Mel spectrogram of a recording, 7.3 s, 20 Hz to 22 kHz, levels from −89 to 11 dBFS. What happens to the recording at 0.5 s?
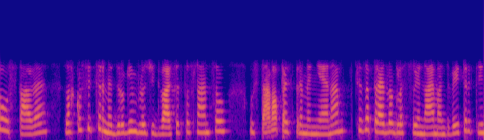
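At 0.5 s, as throughout, the speech carries AMR narrowband mobile codec damage: nothing above 3.6 kHz, and a buzzy, synthetic vocal-tract coding typical of a low bitrate, unlike a plain telephone-band filter.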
